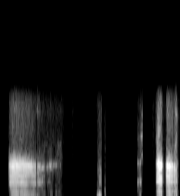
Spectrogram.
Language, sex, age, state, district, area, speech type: Malayalam, male, 18-30, Kerala, Wayanad, rural, conversation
